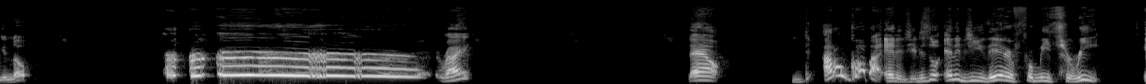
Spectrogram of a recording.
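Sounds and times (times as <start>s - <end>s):
speech: 0.0s - 0.4s, 4.4s - 4.8s, 6.9s - 7.2s, 7.9s - 11.4s
rooster crowing: 1.6s - 4.5s.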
